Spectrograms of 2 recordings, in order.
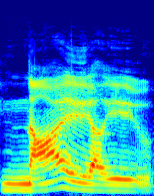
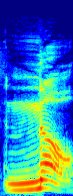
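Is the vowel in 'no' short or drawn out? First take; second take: drawn out; short. First: The vowel is drawn out, Australian style. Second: The vowel is short and plain. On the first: "torna-se naio" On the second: "A palavra simples no"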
